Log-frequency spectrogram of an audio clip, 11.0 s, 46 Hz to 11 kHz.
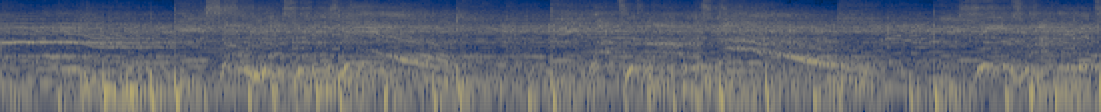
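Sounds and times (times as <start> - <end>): heavy metal song: 0.0 - 11.0
yelled vocals: 0.0 - 11.0.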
